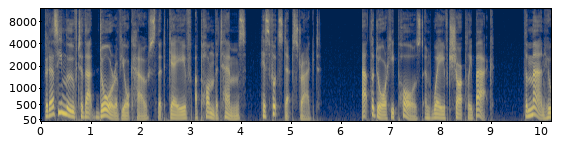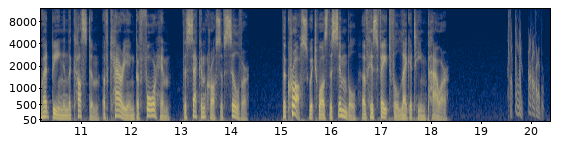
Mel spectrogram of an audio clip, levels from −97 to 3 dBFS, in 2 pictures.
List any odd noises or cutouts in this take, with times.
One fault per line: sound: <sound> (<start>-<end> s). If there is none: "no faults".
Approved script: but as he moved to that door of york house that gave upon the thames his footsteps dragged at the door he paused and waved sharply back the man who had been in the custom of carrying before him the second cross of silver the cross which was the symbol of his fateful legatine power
sound: chirp (19.5-20.3 s)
